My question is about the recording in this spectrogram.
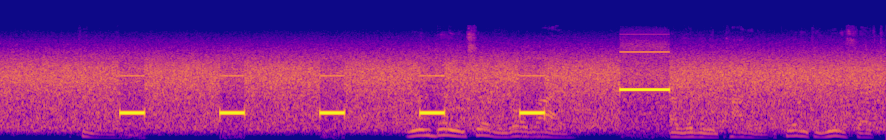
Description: Radio time signal (five pips and a higher one, as on Chinese radio), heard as pips, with radio hiss and speech in English.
